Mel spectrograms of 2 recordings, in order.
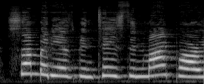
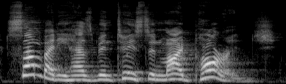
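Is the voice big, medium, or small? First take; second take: small; big. First: It is said in a small voice. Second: It is said in a great big voice.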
